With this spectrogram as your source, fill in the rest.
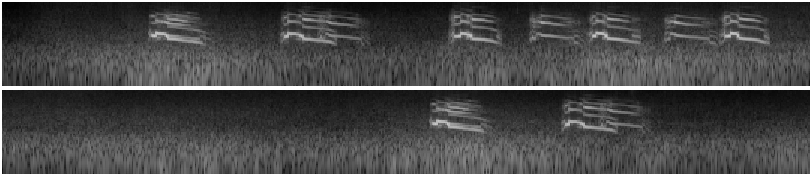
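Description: A seagull cries out in repeated shrill calls.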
